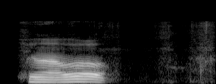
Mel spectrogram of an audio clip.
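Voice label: "realize", Mandarin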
